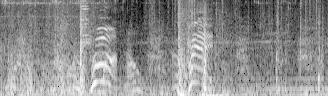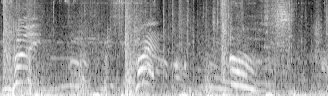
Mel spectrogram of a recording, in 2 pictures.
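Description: Steel swords clash and ring.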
